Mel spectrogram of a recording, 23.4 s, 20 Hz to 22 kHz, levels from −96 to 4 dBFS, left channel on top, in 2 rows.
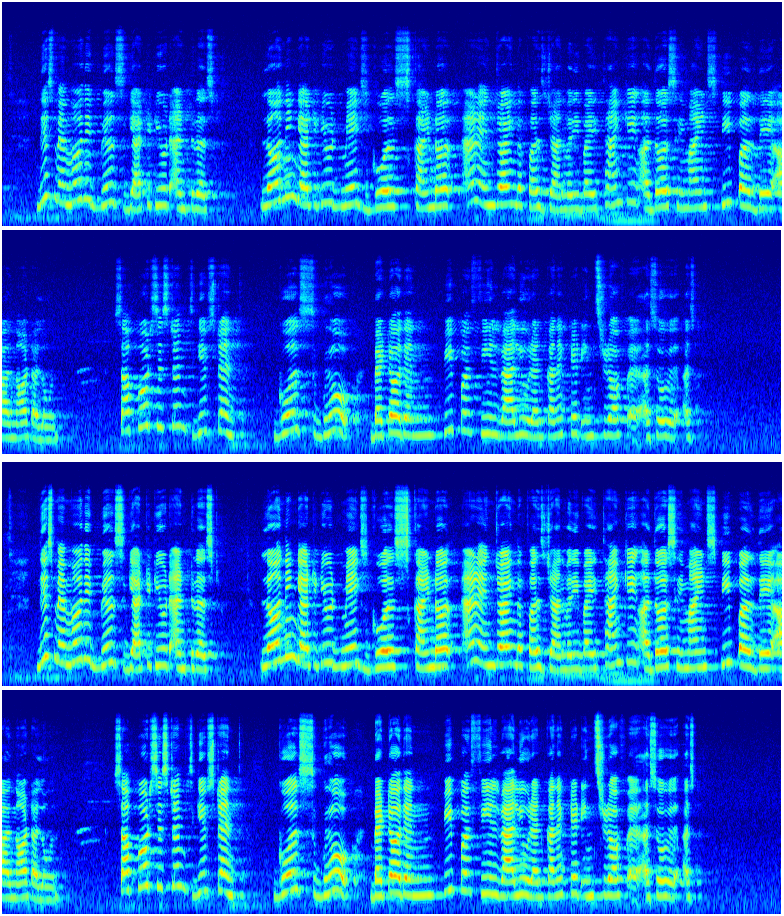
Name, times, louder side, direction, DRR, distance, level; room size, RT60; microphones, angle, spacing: voice 1, 0.5-3.2 3.9-12.6 13.4-15.2 15.8-22.1, right 5 dB, 80° right, 14 dB, 0.9 m, -34 dB
28.5 x 15.5 x 6.5 m, 0.95 s
head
